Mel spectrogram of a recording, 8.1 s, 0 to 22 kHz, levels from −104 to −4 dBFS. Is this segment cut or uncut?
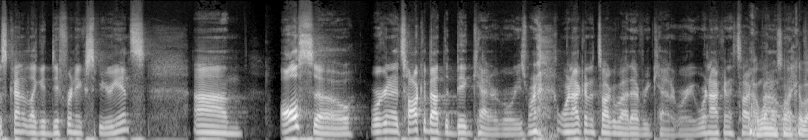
uncut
